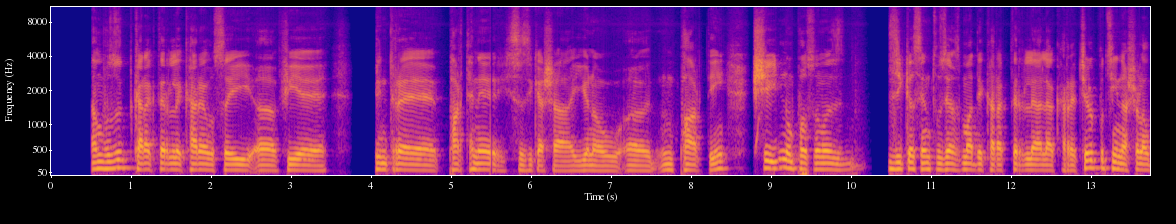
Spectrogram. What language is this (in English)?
Romanian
